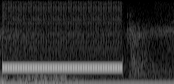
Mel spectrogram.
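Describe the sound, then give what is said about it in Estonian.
A telephone ringing tone sounds while calling a bakery company's order line: one loud, steady, mid-pitched tone holds for just over a second, then cuts off abruptly, leaving a faint hiss. “Helistate Fazer pagarid tellimiskeskuse telefonile.”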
